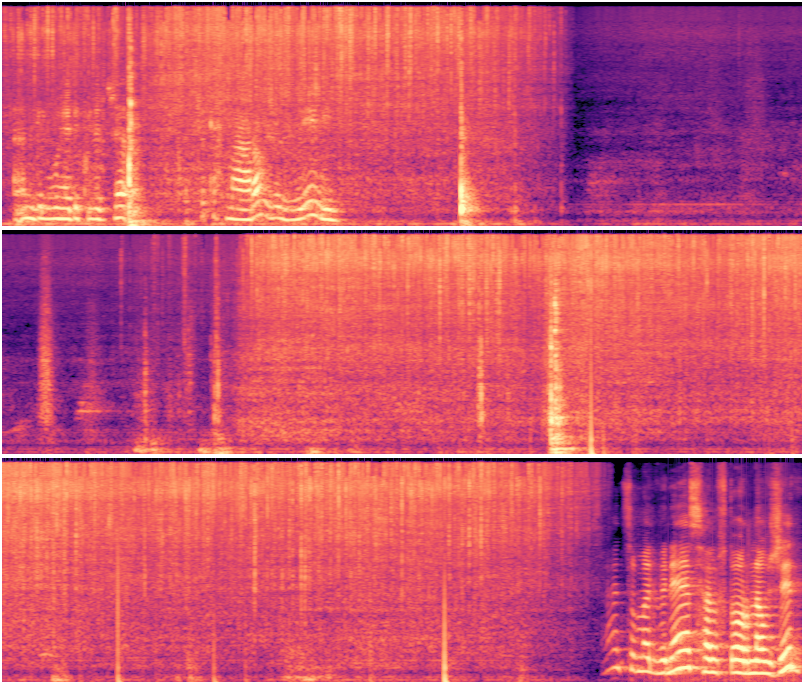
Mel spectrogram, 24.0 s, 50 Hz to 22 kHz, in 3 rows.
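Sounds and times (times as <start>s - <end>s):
food sizzling in a frying pan: 0.0s - 5.6s, 9.3s - 22.0s.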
